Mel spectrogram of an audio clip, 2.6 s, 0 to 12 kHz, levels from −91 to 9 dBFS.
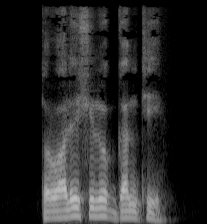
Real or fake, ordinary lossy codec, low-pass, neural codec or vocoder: fake; MP3, 48 kbps; 10.8 kHz; autoencoder, 48 kHz, 32 numbers a frame, DAC-VAE, trained on Japanese speech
